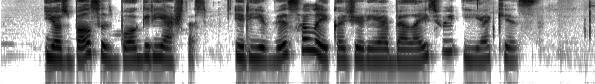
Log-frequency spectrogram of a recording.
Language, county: Lithuanian, Vilnius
